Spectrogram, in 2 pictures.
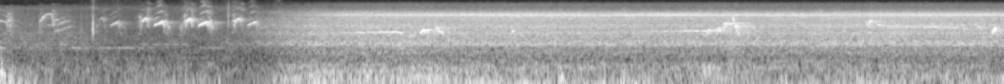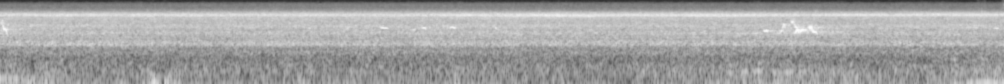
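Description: Small birds chirping: a quick run of high chirps in the first couple of seconds, then scattered short calls. A steady rushing background noise comes in about two and a half seconds in.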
